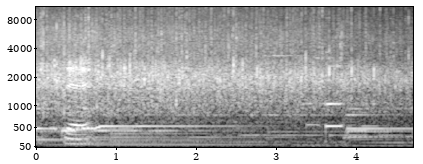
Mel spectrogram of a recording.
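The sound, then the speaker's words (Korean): A large church audience claps steadily and warmly to welcome newcomers, the dense applause continuing while sustained instrumental music plays softly underneath. “자, 오늘 우리 교회 새로 오신 분들을 우리 박수로 한번 환영하겠습니다.”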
